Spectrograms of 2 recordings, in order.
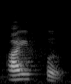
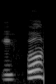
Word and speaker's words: Eiffel: The Eiffel Tower, it's pronounced as Eiffel. Don't say Eiffel.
